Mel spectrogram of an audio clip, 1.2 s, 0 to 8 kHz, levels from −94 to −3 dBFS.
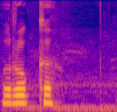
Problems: none marked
